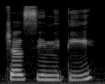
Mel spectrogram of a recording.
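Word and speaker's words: Chelseanity: Mine My username is at Chelsinity.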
